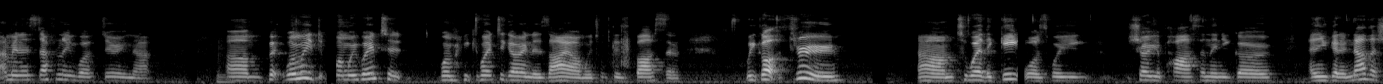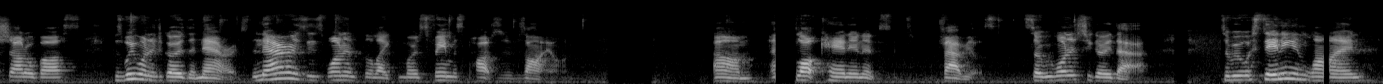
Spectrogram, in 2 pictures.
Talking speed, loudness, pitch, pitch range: 195 wpm, -25 LUFS, 175 Hz, 150-200 Hz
